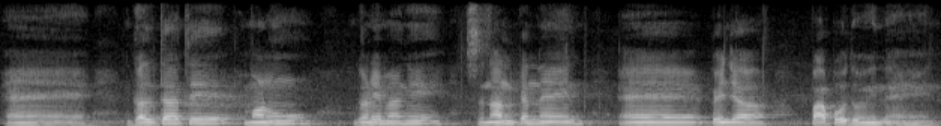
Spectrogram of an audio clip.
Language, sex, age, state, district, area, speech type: Sindhi, male, 60+, Maharashtra, Mumbai City, urban, spontaneous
